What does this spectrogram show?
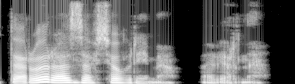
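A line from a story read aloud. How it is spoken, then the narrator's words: Barely audible, muffled. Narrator (Russian): уткнувшись носом в его бицепс, едва слышно выговорила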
